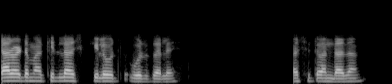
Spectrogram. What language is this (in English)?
Konkani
